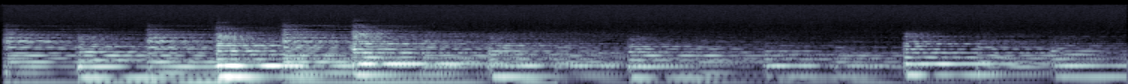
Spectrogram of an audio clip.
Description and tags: Lola in the Forest
Slow piano melody.
slow, quiet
